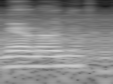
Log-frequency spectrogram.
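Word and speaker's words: Minturn: through Mentor mini turn would be the name you would read if you saw that spelling but the way it's pronounced is Menon I got on the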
